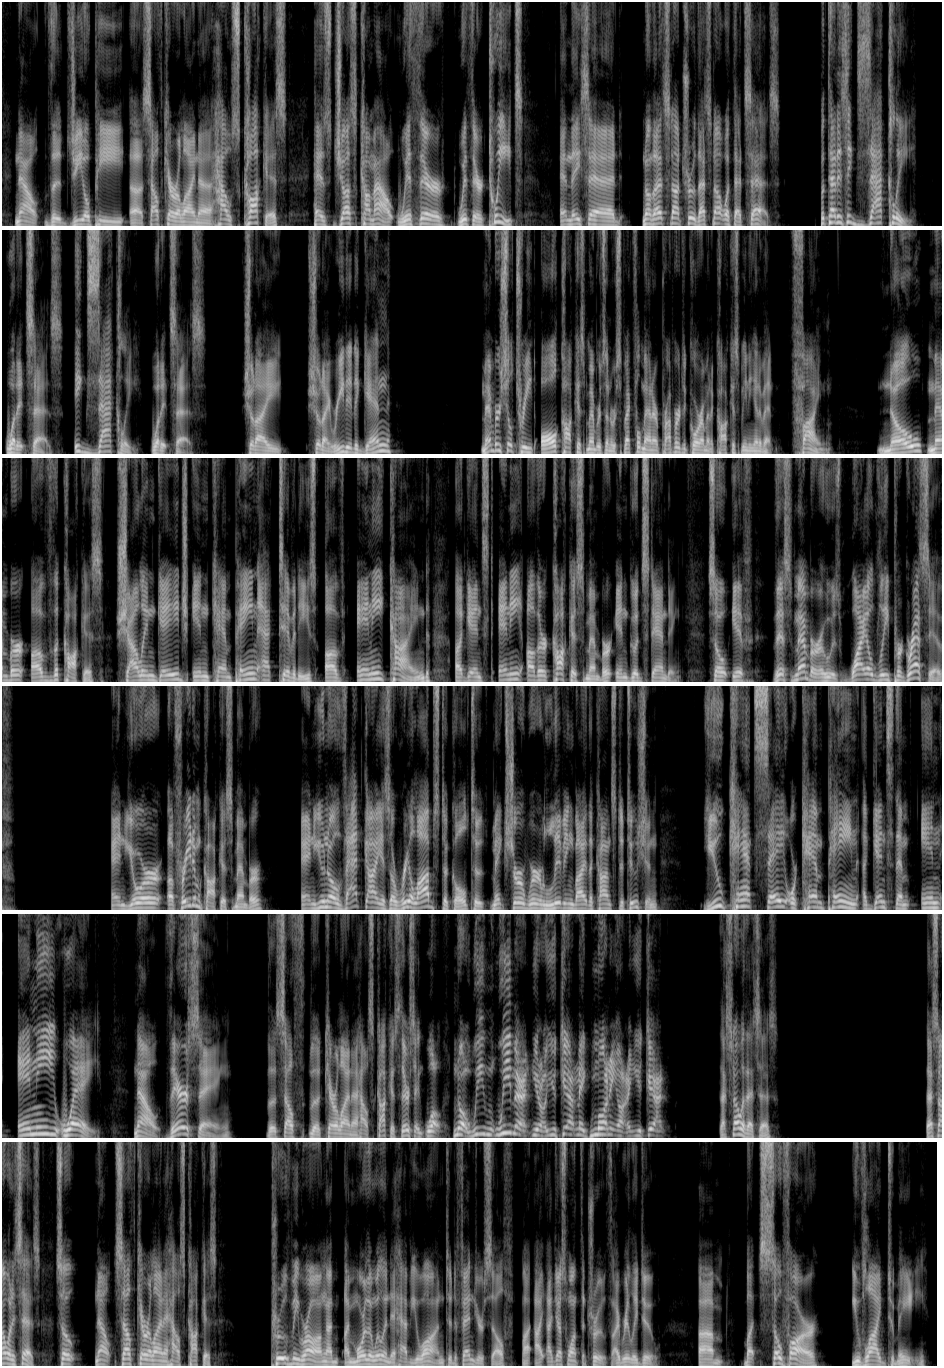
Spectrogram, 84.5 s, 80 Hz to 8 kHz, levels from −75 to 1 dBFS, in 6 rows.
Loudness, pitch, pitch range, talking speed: -16 LUFS, 150 Hz, 120-175 Hz, 145 wpm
